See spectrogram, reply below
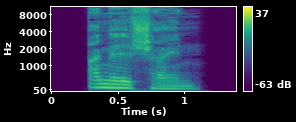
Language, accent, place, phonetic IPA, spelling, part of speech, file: German, Germany, Berlin, [ˈaŋl̩ˌʃaɪ̯n], Angelschein, noun, De-Angelschein.ogg
- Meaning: fishing licence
